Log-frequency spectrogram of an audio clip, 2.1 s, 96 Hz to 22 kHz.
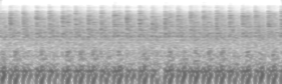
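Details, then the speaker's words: John Deere 445 twin-cylinder engine after fitting a good used coil: loud idle with uneven, lumpy pulse and stumbling beats; still misfiring and running rough from another problem. "so that that coil is good that coil is good so huh and it still runs like crap so what does that tell us tells us we got some other problems right"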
